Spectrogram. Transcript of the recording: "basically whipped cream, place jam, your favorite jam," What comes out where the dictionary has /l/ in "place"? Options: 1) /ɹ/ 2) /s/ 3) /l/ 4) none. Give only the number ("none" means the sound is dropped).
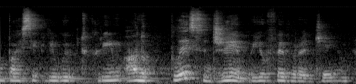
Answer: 3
